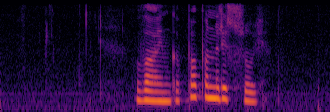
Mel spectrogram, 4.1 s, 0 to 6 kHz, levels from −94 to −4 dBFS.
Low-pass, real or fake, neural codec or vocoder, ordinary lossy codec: 5.4 kHz; real; none; none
